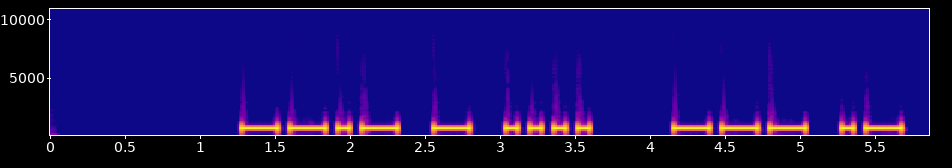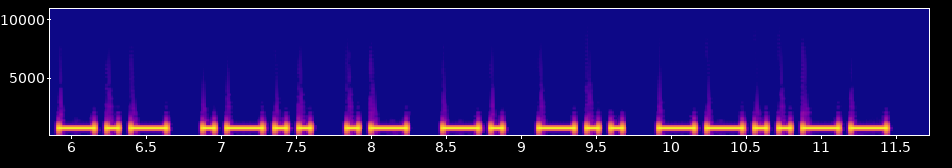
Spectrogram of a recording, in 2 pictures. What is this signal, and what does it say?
Morse code, heard as a keyed tone, about 16 wpm, 700 Hz. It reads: QTH OAKLAND,
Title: K1USN SST QSO Practice 15wpm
